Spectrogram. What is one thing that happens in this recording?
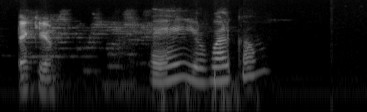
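A young woman speaks briefly through an online call.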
